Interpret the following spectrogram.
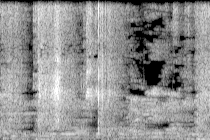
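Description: Kabaddi players' voices and shuffling footwork on the mat in a large hall, with a couple of short sharp taps about half a second and one second in.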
